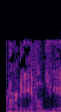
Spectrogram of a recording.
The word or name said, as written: cardialgia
